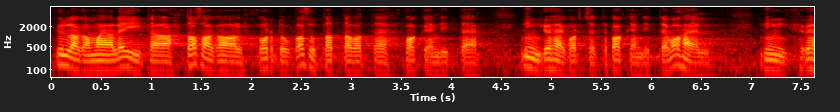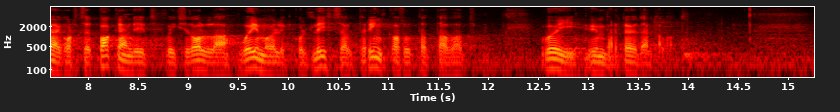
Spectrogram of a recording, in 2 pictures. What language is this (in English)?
Estonian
